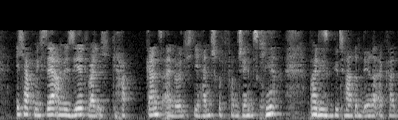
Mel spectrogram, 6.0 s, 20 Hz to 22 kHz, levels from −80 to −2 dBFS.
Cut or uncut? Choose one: uncut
